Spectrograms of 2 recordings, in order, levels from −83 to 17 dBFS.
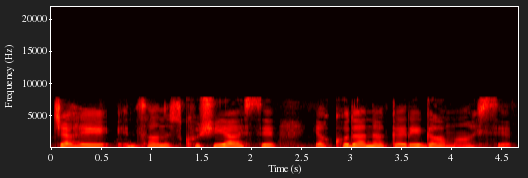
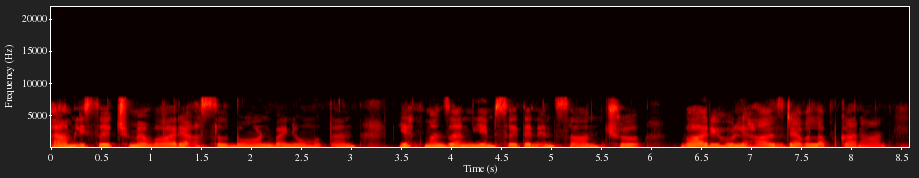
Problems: none marked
